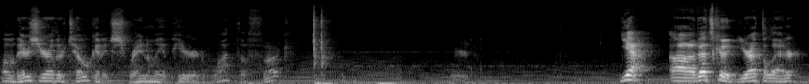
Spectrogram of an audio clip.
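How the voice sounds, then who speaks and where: Man refereeing a tabletop game, swinging pitch. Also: very animated, normal speed, pauses often, a bit bright, soft background music. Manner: informal, explains rules step by step. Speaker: game master of a tabletop roleplaying game. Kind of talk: casual game refereeing and narration.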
